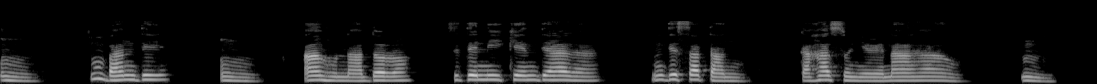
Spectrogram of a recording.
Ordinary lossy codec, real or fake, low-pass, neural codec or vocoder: none; real; none; none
